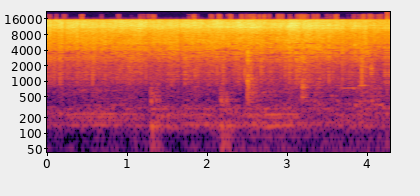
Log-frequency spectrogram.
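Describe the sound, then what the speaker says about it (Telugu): Spices and curry leaves crackle and sizzle in hot oil in a wok for a Telugu-style tempering, a steady close frying hiss with scattered pops and a few stirring knocks throughout. "బాణలో కొద్దిగా ఆయిల్ తీసుకొని కొన్ని పోపు దినుసులు వేసి కొద్దిగా కరివేపాకు"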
